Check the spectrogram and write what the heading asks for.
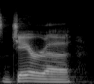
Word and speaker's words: Jara: And then we found out that it's Jara rhymes with Sarah, like the word chair.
